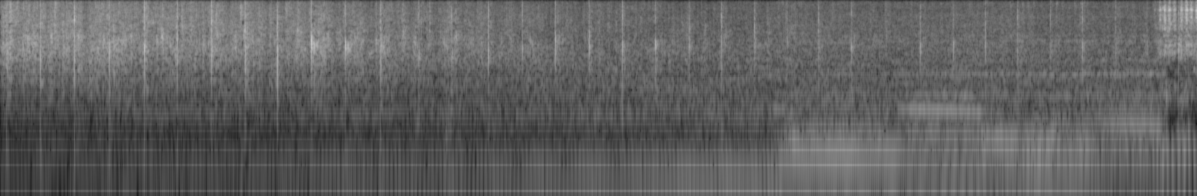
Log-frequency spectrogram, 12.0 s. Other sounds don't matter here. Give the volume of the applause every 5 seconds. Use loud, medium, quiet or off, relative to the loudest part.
loud, medium, medium.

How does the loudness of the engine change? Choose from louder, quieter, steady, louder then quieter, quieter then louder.
louder.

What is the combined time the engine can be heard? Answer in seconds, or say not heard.
12 s.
